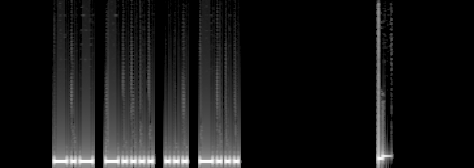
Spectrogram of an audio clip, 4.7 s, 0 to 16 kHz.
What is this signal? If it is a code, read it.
Morse code, heard as a keyed tone, about 28 wpm, 700 Hz. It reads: K6SB
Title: USA Call Signs - 4 Characters - 3x Character Spacing - 28wpm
